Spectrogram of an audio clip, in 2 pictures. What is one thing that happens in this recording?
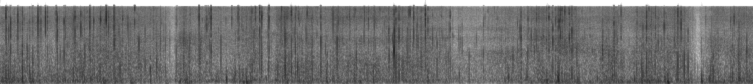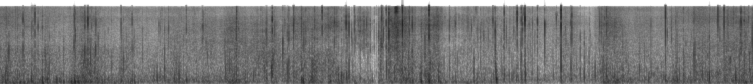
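Gloved hands crinkle and rustle against a microphone up close.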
